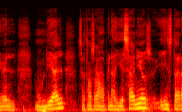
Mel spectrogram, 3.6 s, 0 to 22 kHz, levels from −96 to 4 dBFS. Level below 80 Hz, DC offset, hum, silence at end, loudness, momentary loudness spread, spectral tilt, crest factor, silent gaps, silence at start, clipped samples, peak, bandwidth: -46 dBFS; under 0.1%; none; 0 s; -31 LUFS; 13 LU; -6 dB/octave; 16 dB; none; 0 s; under 0.1%; -16 dBFS; 16 kHz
